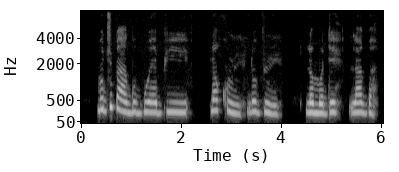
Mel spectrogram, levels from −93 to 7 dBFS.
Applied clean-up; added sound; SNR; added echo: none; none; none; none.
